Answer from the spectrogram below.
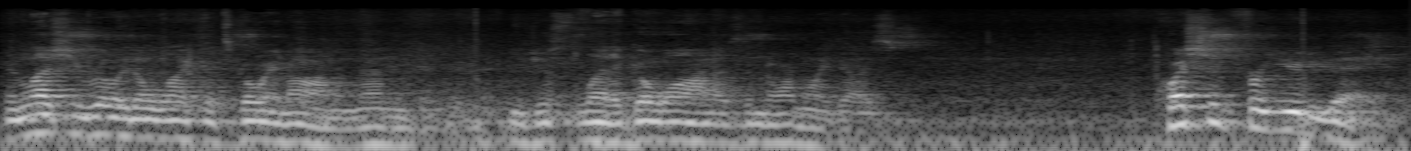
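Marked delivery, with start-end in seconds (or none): none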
